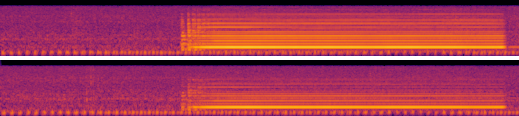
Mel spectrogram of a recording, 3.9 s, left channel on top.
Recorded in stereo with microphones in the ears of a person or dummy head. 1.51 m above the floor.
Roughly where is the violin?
Left.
